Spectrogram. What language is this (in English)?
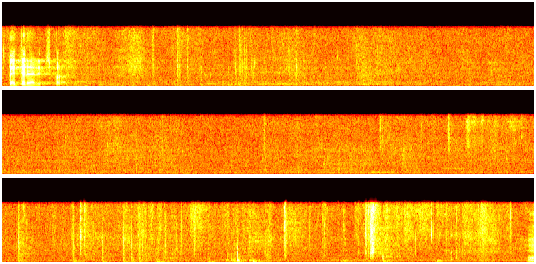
Estonian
